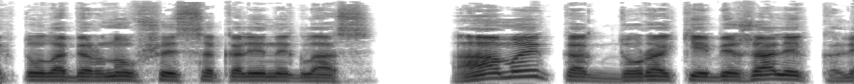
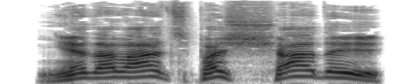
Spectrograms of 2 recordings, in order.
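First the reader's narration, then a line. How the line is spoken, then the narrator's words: Shout in French. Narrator (Russian): по-французски крикнул один из преследователей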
